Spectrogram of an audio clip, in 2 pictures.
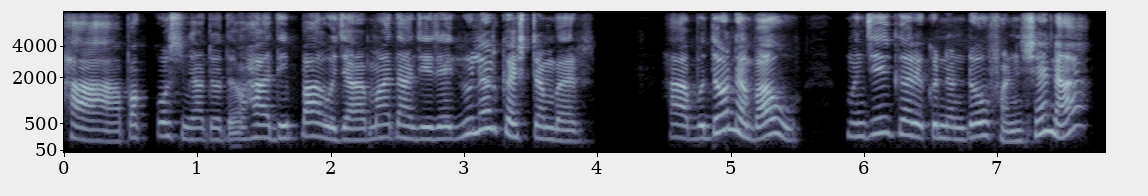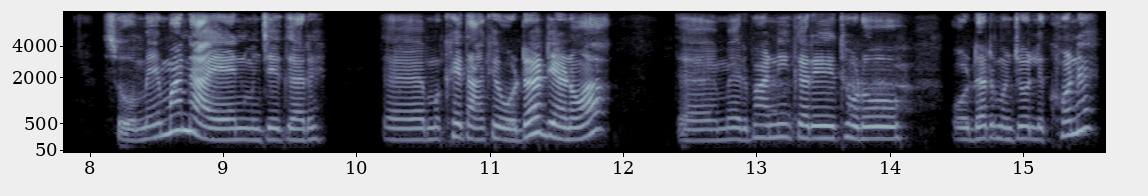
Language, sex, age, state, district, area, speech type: Sindhi, female, 45-60, Gujarat, Surat, urban, spontaneous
